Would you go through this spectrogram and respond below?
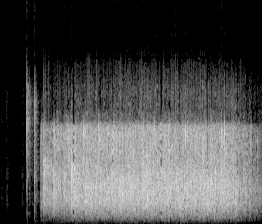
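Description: Applause from a group, which begins with a couple of sharp claps and swells into steady clapping that holds evenly, then fades slightly toward the end.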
